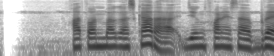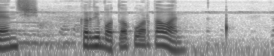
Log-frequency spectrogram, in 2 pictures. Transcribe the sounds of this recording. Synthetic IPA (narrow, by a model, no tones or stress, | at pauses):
kat̪ɔnbaɡasə̥kaɾa̰d͡ʒɨŋfanɛsabɾɛnt͡ʃkɨrdipɔt̪ɔkuwa̰rt̪awan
